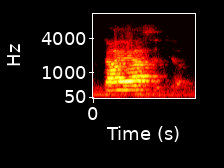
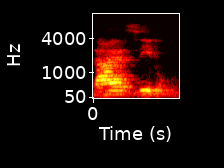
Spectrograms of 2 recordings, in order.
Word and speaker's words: diacetyl: The one you have in front of you that you could think about tasting now is diacetyl or diacetyl, both correct pronunciations, okay?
